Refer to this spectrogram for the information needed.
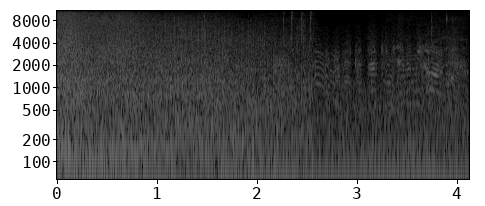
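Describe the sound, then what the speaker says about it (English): Air-support strafing runs in Company of Heroes 2, tearing into retreating infantry: a dense, continuous roar of gunfire and explosive booms, loud and sustained throughout with a commentator's voice underneath. "Air support called in, though. Strafing runs, tearing into the infantry as it retreats."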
